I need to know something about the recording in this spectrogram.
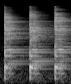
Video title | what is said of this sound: Servicing IBC Boiler | you can sound the difference it's not hollow and there it sounds hollow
